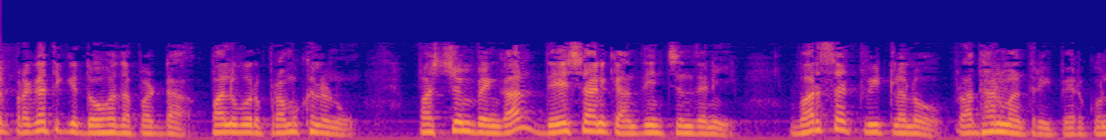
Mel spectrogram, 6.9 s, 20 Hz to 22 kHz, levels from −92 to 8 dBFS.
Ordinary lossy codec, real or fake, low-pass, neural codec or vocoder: none; real; 7.2 kHz; none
